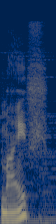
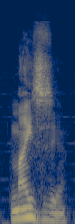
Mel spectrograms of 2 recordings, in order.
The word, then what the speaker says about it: Myth: the middle, T-H, and then it's pronounced Myth. Mostly the Japanese pronunciation, but like the katakana is written Maisu. And because both mice, as in plural of mouse, and the TH in myth, the end of it will be pronounced the same way, like a Z.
